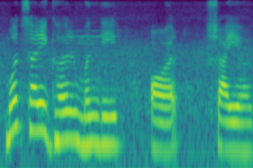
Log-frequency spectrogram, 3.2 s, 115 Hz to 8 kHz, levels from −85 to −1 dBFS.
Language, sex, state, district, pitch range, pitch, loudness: Hindi, female, Uttarakhand, Uttarkashi, 185-245 Hz, 210 Hz, -14 LUFS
